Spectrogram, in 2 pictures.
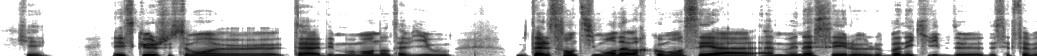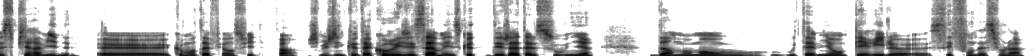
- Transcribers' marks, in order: none
- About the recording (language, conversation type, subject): French, podcast, Quels petits pas fais-tu pour évoluer au quotidien ?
